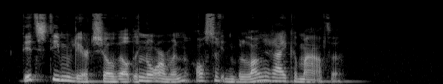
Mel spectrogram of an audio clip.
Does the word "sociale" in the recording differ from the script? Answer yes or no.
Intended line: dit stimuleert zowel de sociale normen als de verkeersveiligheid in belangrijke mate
yes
